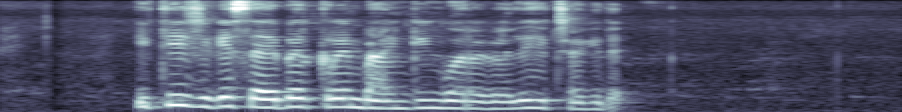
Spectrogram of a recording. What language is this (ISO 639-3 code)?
kan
